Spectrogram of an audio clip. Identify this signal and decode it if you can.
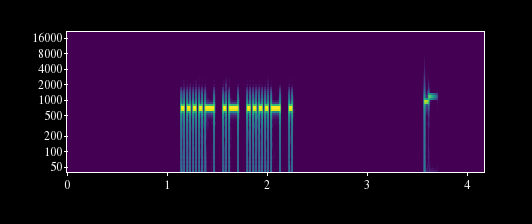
Morse code, heard as a keyed tone, about 40 wpm, 700 Hz. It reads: 4A4E
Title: All Cut Numbers - 4-Digit 40wpm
